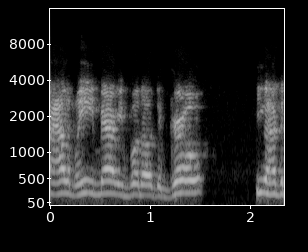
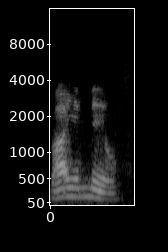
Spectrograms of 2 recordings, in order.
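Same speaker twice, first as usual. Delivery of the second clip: very quiet, soft, hushed half-whisper; 7 semitones lower, 15 dB quieter than usual. Saying a name quietly in case the show gets flagged: half-whispering a name. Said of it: "Let me whisper it again".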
